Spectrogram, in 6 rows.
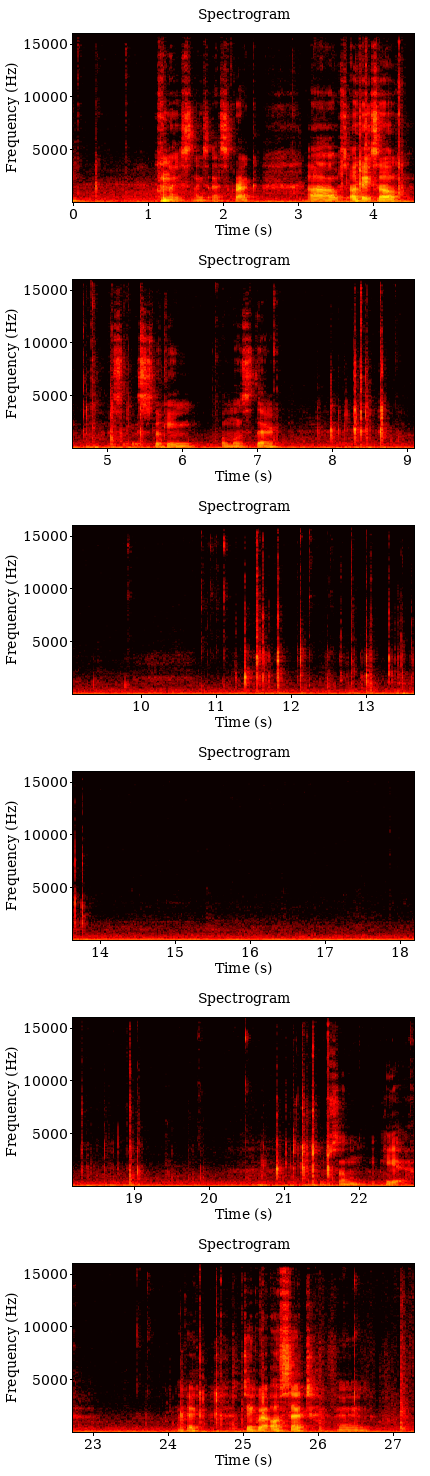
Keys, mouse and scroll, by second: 2.2-22.6 middle drag.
